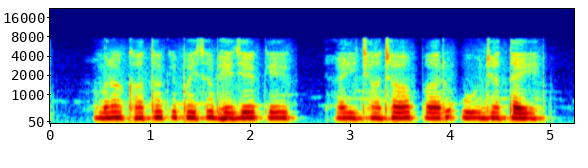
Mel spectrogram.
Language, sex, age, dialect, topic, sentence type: Magahi, male, 18-24, Western, banking, question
